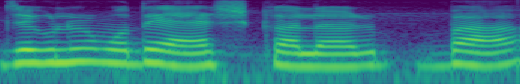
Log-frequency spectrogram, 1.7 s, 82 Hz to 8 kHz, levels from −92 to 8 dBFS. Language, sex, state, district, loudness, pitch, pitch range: Bengali, female, West Bengal, North 24 Parganas, -15 LUFS, 235 Hz, 220-265 Hz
